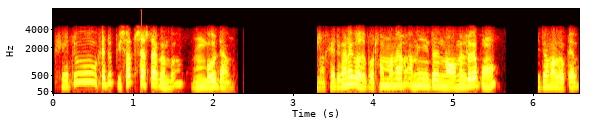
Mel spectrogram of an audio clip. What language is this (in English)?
Assamese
